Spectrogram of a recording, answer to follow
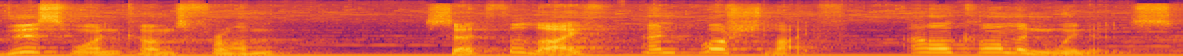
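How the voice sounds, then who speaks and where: High, swooping pompous royal chamberlain pony. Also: male voice, wildly swooping pitch, slow, heavily acted. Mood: formal, deferential. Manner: formal, stately, theatrical. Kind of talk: dramatic fan fiction reading. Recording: long hall reverb over music.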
